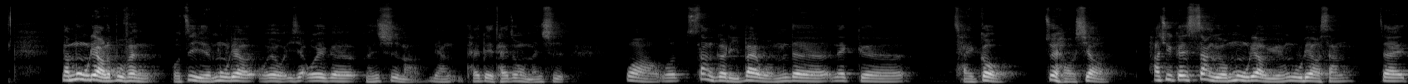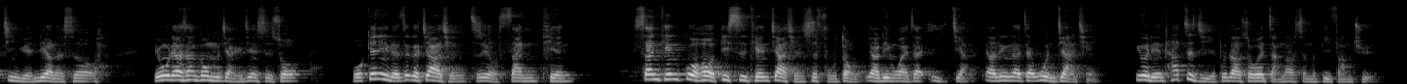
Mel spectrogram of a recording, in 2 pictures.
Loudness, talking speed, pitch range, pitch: -24 LUFS, 285 characters per minute, 145-180 Hz, 155 Hz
